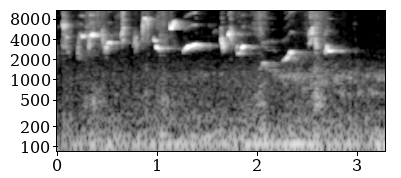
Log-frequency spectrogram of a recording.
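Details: Eurasian blackcap singing clear, fluty whistled notes that slide up and down, several short phrases mixed with thin high chirps over a quiet background.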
